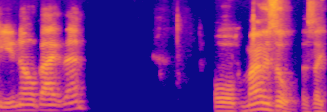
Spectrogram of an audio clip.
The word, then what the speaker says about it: Mousehole: but um but yeah mousel mousel they call it mousel that's how they say it you're in mountain now mousehole i could eat i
